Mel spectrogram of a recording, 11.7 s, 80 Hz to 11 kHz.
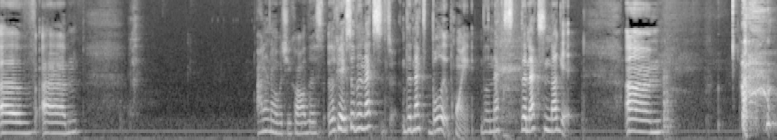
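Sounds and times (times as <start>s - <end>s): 
speech: 0.0s - 1.4s, 3.9s - 8.6s, 9.4s - 10.2s
cat coughing: 11.1s - 11.6s.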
